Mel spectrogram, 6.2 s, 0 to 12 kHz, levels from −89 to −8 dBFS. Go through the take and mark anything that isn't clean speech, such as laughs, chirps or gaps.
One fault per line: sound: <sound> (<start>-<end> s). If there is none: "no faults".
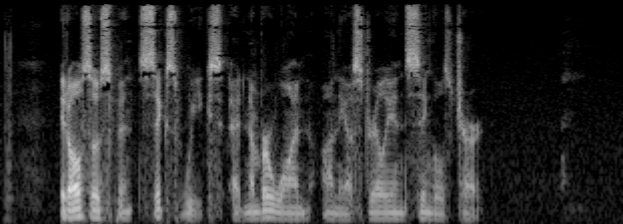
no faults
